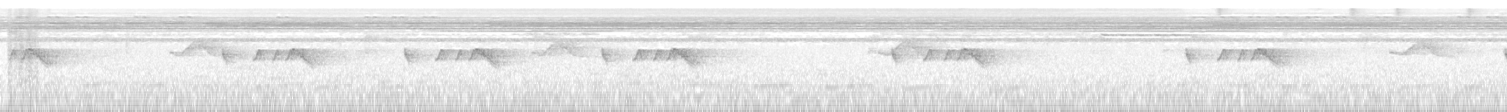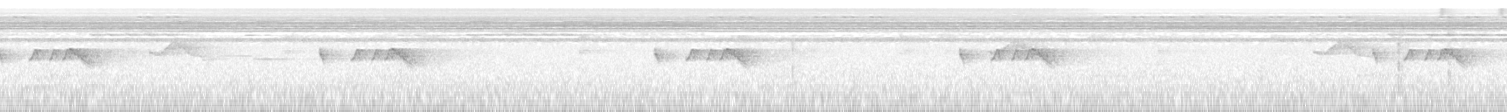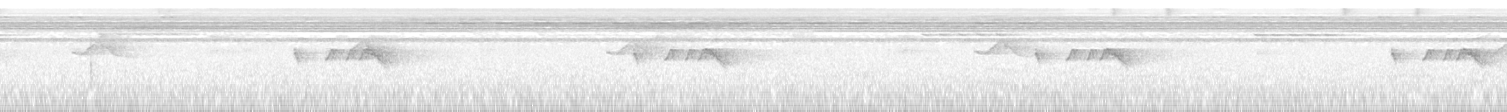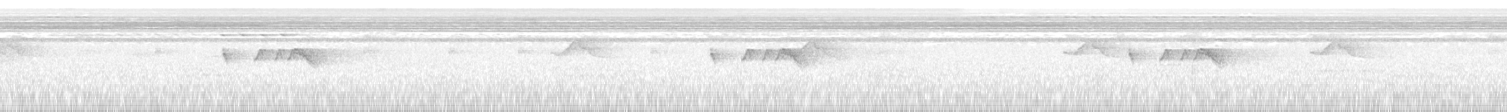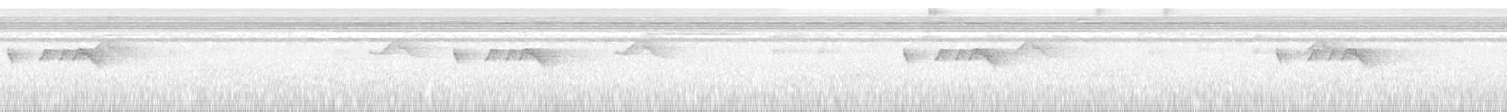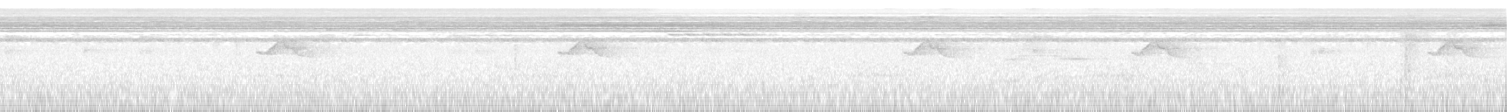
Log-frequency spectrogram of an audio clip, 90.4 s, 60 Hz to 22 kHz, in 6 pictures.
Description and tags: nightbird amazonas close
Calls of a brazilian nighthawk, Common Pauraque (port. Bacurau) , Nyctidromus albicollis. This is a recording from august 2002 during a 5 days stay in the brazilian rainforest near Manaus. I used a Sony DAT-recorder TCD D8 with a Sony stereo microphone ( normally used for interviews).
